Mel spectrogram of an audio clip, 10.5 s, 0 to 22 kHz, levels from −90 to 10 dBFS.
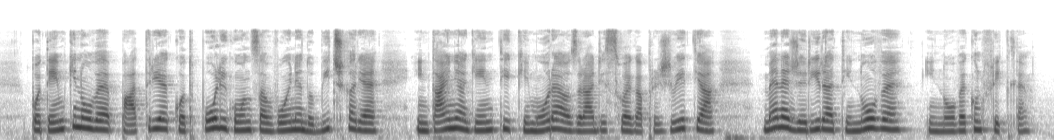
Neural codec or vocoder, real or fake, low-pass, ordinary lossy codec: none; real; 9.9 kHz; none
